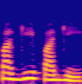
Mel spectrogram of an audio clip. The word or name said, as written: pagi-pagi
